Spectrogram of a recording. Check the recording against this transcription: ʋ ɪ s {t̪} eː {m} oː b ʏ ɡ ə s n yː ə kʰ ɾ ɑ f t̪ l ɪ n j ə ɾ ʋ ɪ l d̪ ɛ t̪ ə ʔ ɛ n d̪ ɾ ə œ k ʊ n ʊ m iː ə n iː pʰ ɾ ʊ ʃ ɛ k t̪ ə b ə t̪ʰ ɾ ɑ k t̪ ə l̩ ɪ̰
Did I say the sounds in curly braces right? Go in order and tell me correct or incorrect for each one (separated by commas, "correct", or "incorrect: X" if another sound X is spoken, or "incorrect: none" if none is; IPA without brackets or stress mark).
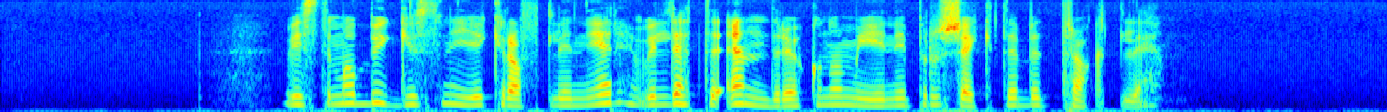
incorrect: d̪, correct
